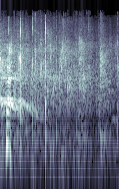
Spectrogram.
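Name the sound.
audience applause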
